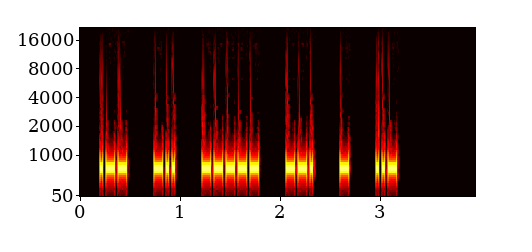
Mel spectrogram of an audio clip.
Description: Morse code, heard as a keyed tone, about 40 wpm, spaced as for 23 wpm, 700 Hz. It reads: WD0GTU
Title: USA Call Signs - 6 Characters - 3x Character Spacing - 40wpm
